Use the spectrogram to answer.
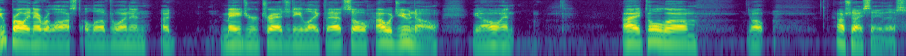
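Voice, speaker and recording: With a Michigan accent, a man talks at a very slow pace with long, frequent pauses, medium pitch, fairly even intonation and big swings in loudness, in a dry, close sound with no echo. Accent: Midwestern US (Michigan). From Michigan (Portage area). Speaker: YouTuber vlogger. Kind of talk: casual vlog monologue.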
